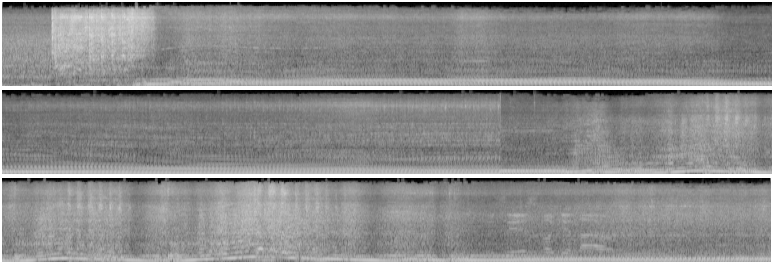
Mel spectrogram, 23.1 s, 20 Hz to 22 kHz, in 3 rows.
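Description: Nissan S13 coupe with a 1JZ turbo engine, heard close and loud as it fires up, settles into a rough idle, then blips through a series of sharp rising and falling revs.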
